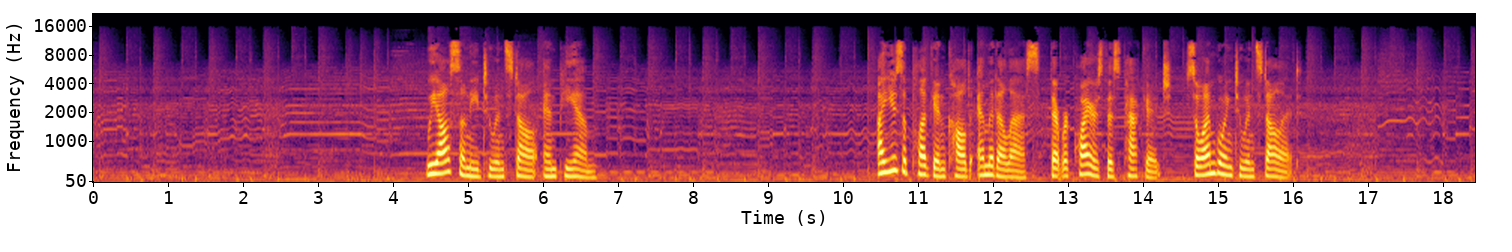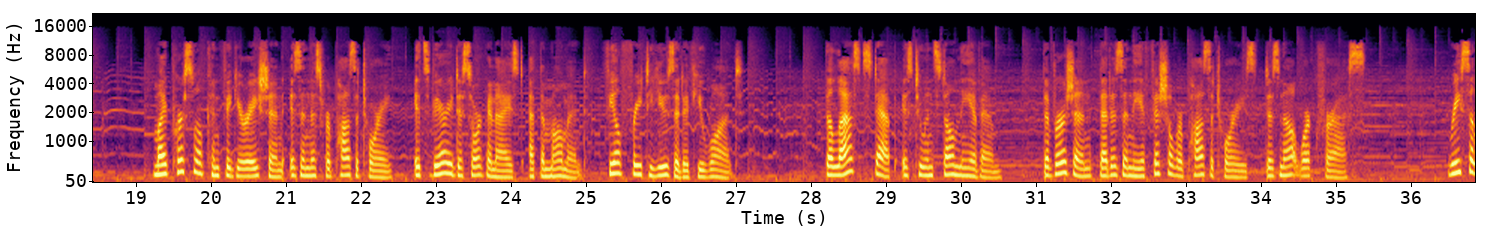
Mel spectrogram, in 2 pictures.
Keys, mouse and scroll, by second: 0.0-2.3 typing, 3.9-4.9 typing, 5.0 Return, 7.8 Return, 7.8 typing, 10.3 super+2, 10.5 super+3, 11.4-14.5 typing, 16.2-17.2 typing, 18.5 super+h, 19.4 click, 21.1 click, 21.9 click, 22.4 ctrl+super+l, 22.6-27.0 typing, 28.5-30.6 typing, 34.9 click, 35.9 click, 36.3 click.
